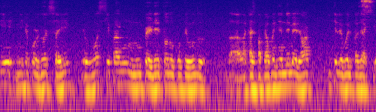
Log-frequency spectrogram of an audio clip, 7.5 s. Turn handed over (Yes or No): Yes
